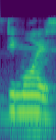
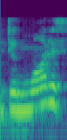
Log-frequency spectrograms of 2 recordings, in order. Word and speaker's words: De Moivre: actually dumour's theorems and it's a french name so of course we have to say the same way as the french people say uh and in english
